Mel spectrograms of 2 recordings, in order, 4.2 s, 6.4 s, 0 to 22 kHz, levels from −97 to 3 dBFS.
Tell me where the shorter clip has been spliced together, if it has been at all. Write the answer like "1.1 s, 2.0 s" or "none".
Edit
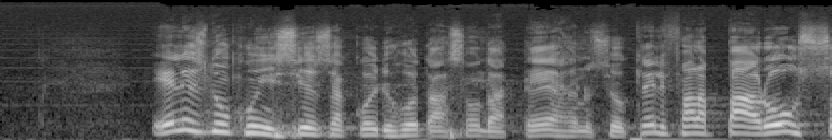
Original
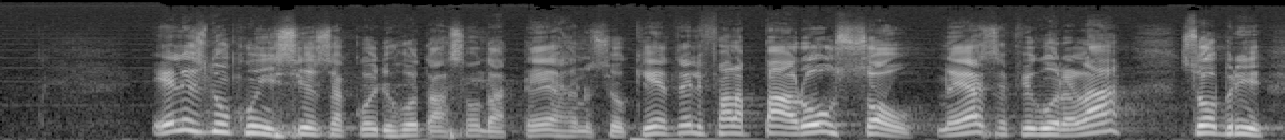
3.2 s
